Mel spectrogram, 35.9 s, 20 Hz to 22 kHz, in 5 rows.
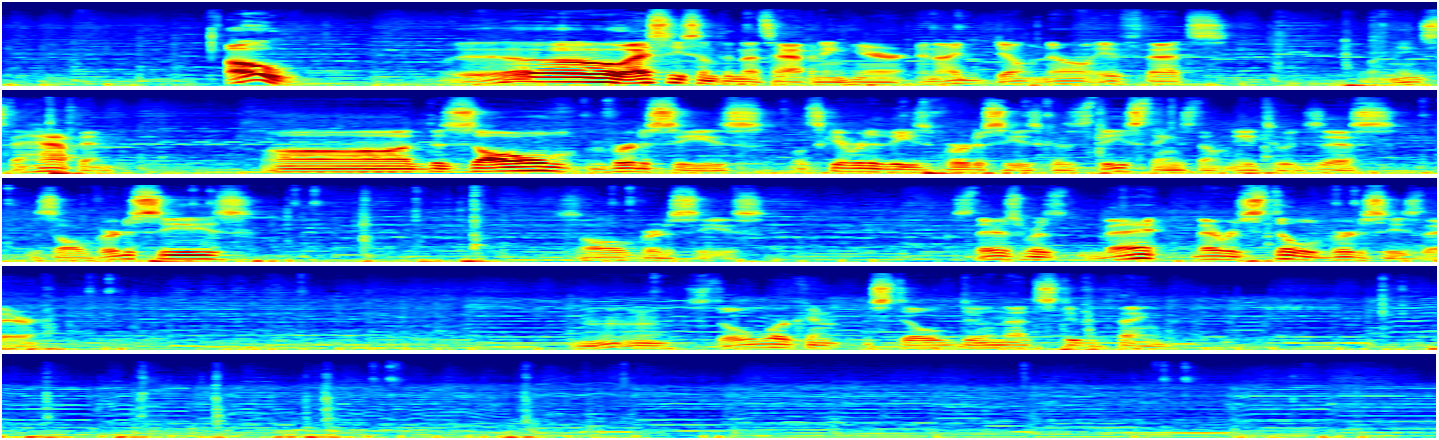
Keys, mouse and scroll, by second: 3.9 right click, 4.8 shift+right click, 7.5 Delete, 11.8 right click, 12.4 shift+right click, 13.5 Delete, 15.4 right click, 15.9 shift+right click, 16.7 Delete, 20.7 Tab, 21.2 right click, 21.8 ctrl+Tab, 22.3 right click, 23.3-25.0 drag, 27.0 ctrl+Tab, 29.0 ctrl+z, 29.5 ctrl+z, 30.3 ctrl+Tab, 30.8 right click, 31.3 Tab, 34.7 right click.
